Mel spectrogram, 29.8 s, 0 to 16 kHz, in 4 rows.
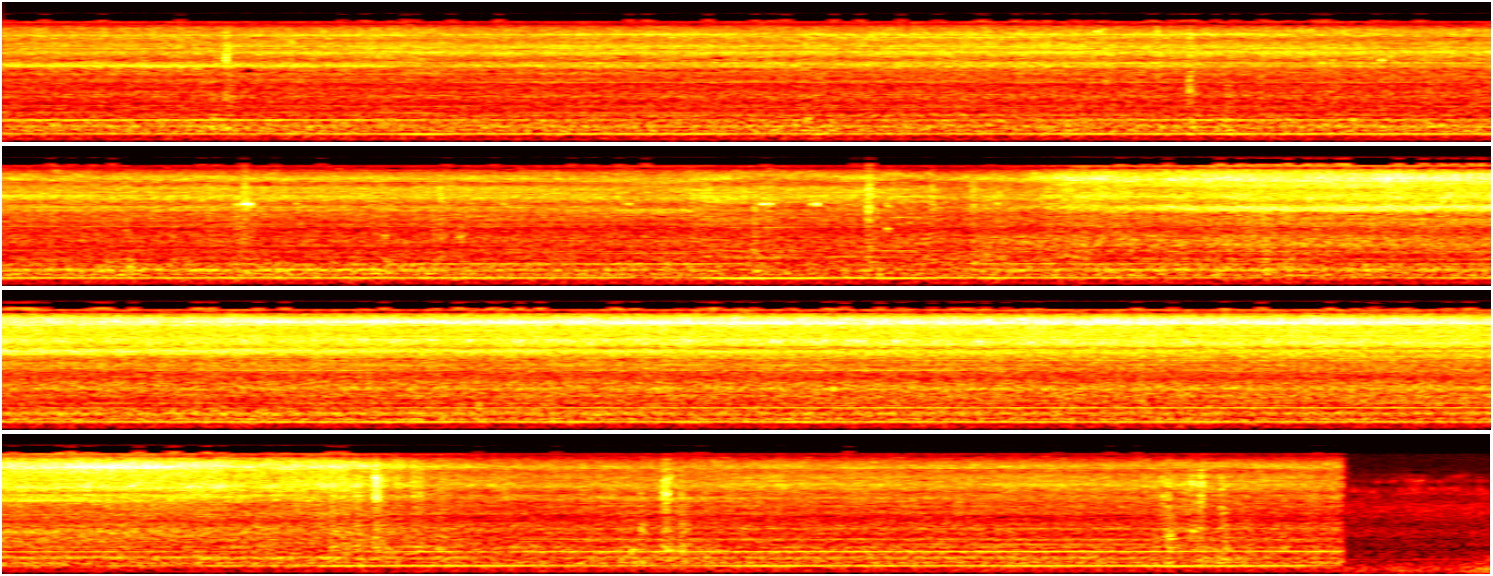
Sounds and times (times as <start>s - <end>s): Vehicle: 0.0s - 29.7s.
